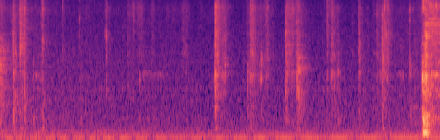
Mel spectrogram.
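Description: Tarot cards being shuffled by hand give soft, quiet papery riffles and slides in irregular bursts, ending in a sharper, louder rustle, with no voice.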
